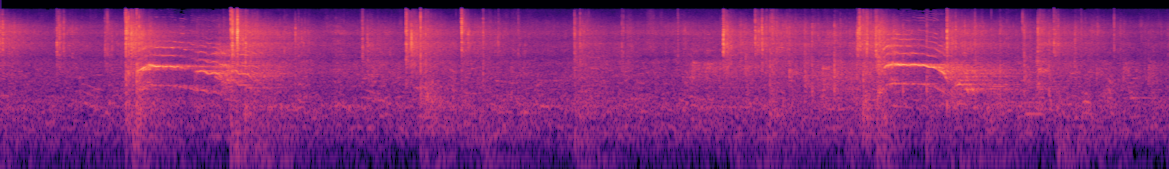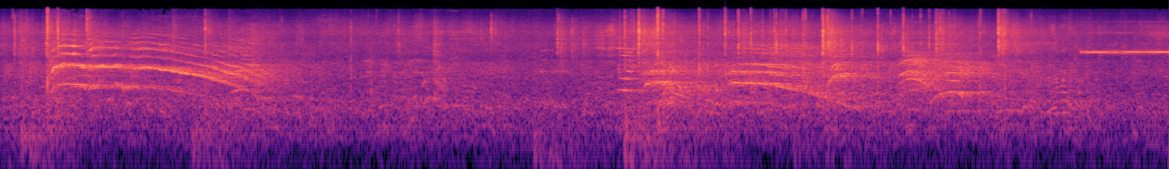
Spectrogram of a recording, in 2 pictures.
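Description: Bamboo swords clack sharply against each other and against armour.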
